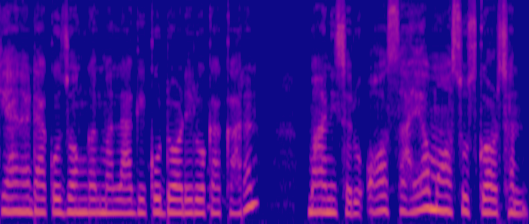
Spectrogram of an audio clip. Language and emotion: Nepali, fearful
